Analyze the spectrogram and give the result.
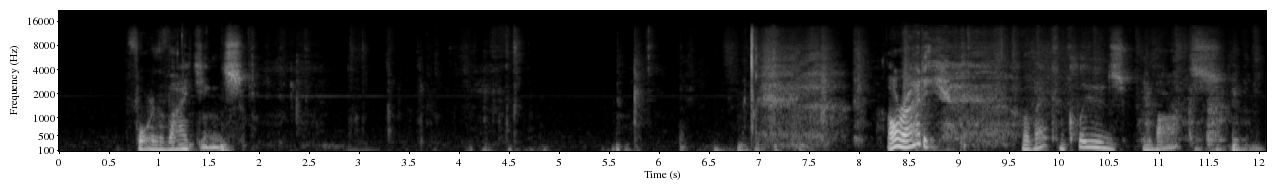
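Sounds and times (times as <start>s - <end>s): cards rustling: 1.8s - 4.8s.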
